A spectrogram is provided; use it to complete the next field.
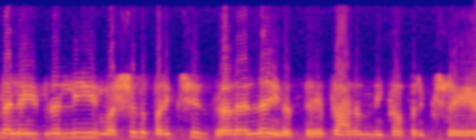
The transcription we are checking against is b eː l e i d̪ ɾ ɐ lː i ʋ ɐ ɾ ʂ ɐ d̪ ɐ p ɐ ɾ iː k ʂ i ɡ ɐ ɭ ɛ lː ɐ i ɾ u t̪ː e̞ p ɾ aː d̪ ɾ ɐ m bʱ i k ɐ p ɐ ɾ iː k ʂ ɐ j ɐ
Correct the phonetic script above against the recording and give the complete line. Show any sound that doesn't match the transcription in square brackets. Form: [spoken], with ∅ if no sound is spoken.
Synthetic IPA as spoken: [m] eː l e i d̪ ɾ ɐ lː i ʋ ɐ ɾ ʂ ɐ d̪ ɐ p ɐ ɾ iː k ʂ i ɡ ɐ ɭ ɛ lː ɐ i ɾ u t̪ː e̞ p ɾ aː [∅] ɾ ɐ m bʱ i k ɐ p ɐ ɾ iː k ʂ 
